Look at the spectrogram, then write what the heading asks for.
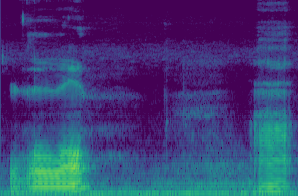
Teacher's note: Moving backwards again, the L in the preceding word, lo. Slavic L's in general tend to involve a little bit more of the tongue, so not just the tip, but more of the middle of the tongue coming up.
